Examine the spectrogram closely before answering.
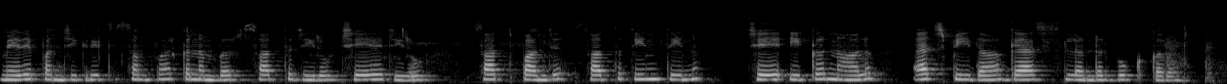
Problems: none marked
